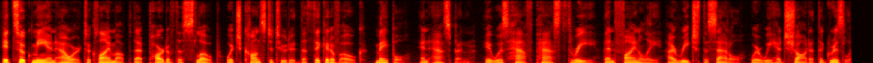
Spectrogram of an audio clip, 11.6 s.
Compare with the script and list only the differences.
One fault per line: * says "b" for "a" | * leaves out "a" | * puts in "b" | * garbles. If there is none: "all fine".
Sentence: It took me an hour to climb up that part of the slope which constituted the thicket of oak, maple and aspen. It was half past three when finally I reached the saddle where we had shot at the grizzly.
* says "then" for "when"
